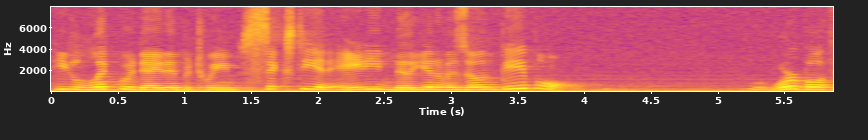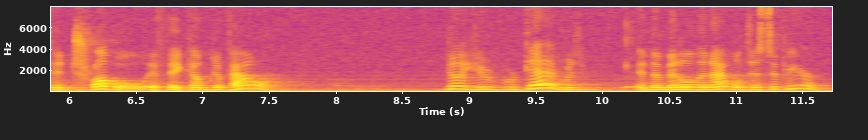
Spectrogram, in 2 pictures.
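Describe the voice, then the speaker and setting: High-voiced man speaking urgently. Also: lively intonation, normal speed, slight background noise, rough recording. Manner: urgent, emphatic, with restarts and retold quotes. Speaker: guest. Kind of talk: impassioned talk show monologue.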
